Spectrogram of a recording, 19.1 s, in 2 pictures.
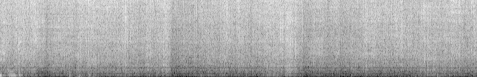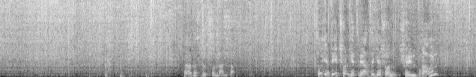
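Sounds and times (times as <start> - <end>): mushrooms sizzling in oil: 0.0 - 19.0
wooden spatula scraping a pan: 10.3 - 15.0.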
